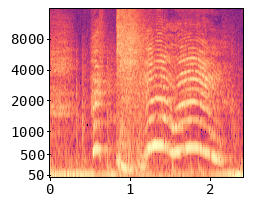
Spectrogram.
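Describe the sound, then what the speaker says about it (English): A mascot character named Robert lets out a single sneeze in a Bully game scene, a short burst followed by whimpering, gasping vocal sounds, with a voice nearby. "He sneezes"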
